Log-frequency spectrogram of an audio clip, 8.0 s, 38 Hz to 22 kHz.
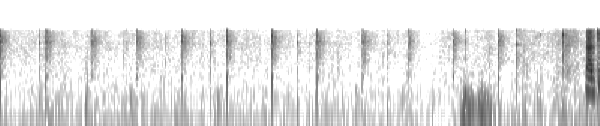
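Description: Metronome clicking steadily at about 100 beats a minute, one sharp click every 0.6 seconds, setting the pace for head turns while walking in a balance test. A short low rumble comes a little after six seconds.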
